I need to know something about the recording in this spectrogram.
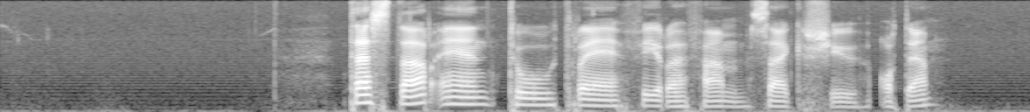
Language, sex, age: Norwegian, female, 44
